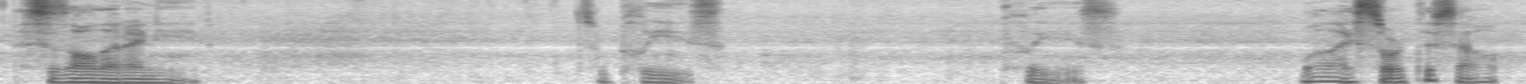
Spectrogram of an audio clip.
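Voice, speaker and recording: A man playing a tired, guilt-ridden mafia boss and worried father in a roleplay ASMR audio drama, brooding, with sighs and pauses. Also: lowish voice, mellow, a little hiss or hum. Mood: worried, pleading.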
